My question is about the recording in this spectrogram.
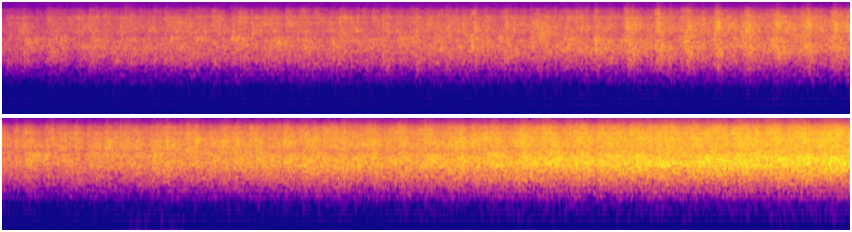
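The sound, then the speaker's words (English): A crowd, starting from the back row, makes a rainstorm with their hands to evoke the rain of the Holy Spirit: a dense patter of rubbing and clapping that starts soft and steadily swells louder into a full, hissing downpour over seventeen seconds. “And I want you to just listen and let God show you what it sounds like when the rain of the Holy Spirit starts to come across the fire-burned plains.”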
